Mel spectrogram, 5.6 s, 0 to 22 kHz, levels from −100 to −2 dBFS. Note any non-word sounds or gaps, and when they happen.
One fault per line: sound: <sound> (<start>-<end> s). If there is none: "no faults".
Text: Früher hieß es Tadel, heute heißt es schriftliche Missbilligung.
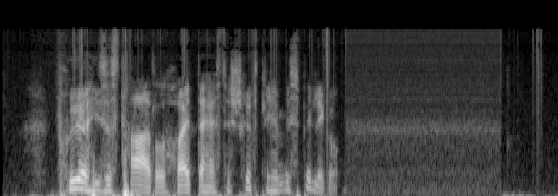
no faults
